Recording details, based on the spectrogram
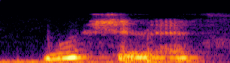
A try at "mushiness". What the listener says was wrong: Okay, instead of mushy, it's mushy. Okay, so what you're doing here, you're saying an oo sound. When you pronounce the oo, your lips are coming close together. You want to open up your mouth.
